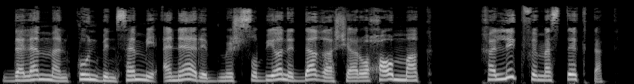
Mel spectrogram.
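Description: Woman voicing a gruff Egyptian gang boss. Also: medium pitch, fairly quick, no room sound, studio quality, close to an everyday voice. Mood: domineering. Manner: curt, bossy, coarse. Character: gruff irritable middle-aged male gang boss.

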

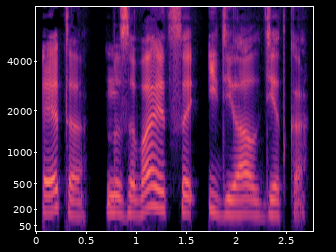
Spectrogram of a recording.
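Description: A joking, playful man around thirty, as a woman reads him in an audiobook, stretching his teasing lines out slowly. The voice sits low and mellow, close and dry. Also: no echo, close to an everyday voice. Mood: ironic. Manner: teasing, drawn-out slow delivery. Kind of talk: audiobook character voice.

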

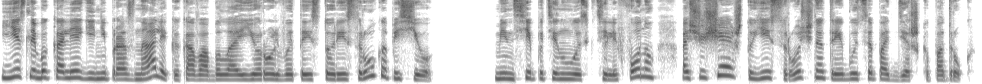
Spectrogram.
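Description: A woman's voice: medium pitch, a little fast, darkish tone, no echo. Woman narrating an audiobook, dry and close. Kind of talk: scripted narration.

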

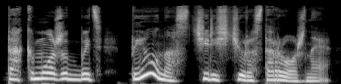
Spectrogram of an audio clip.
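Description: In this audiobook, a spiteful young maid hisses her words through her teeth, mocking and venomous, as a woman narrator puts her on. Her voice sits a little higher and louder than the narrator's own. The reading is close and dry. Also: expressive, normal speed, dry recording. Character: spiteful jealous young maid, sharp-tongued and hissing.

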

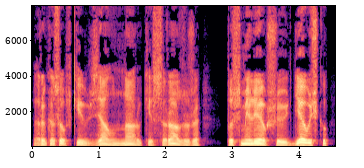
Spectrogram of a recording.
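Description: A male audiobook narrator reading a novel in a measured, expressive way. His pitch moves in a lively way, and the recording is dry and close with no room sound. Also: no echo. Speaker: audiobook reader. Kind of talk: scripted narration.

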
